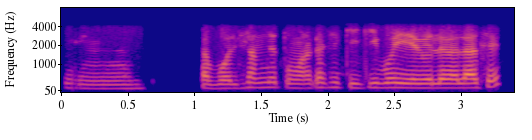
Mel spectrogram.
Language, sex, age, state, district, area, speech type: Bengali, male, 18-30, West Bengal, Uttar Dinajpur, urban, conversation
